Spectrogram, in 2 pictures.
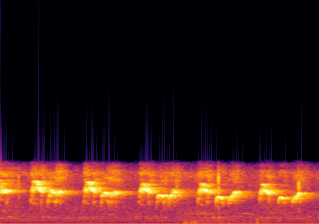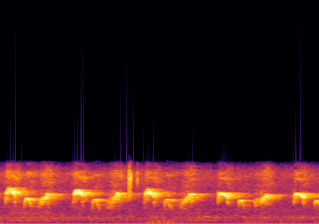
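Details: Chinese bamboo partridge calling suddenly at fairly close range in woodland of the eco-garden in Aoba-no-mori Park: loud, ringing, high two-part notes repeated about twice a second in a steady run, over faint hiss.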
